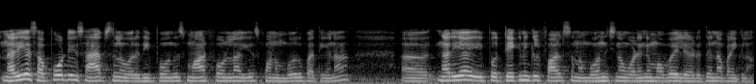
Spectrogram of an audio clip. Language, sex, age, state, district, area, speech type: Tamil, male, 30-45, Tamil Nadu, Viluppuram, rural, spontaneous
